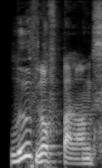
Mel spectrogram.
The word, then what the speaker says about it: Luftballon: Luftballons, yeah. Luftballons. Is that like how you properly pronounce it?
